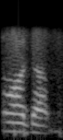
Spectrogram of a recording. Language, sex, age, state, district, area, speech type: Nepali, female, 18-30, West Bengal, Kalimpong, rural, conversation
